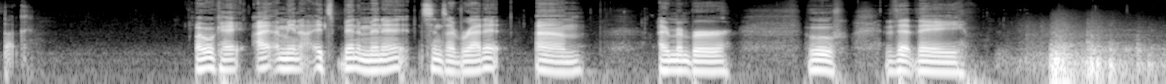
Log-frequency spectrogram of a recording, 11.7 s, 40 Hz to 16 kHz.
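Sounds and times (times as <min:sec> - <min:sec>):
speech: 0:02.0 - 0:05.9, 0:06.6 - 0:07.4, 0:08.1 - 0:09.7
thunder crack and deep rumble from a thunderstorm: 0:10.0 - 0:11.6.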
